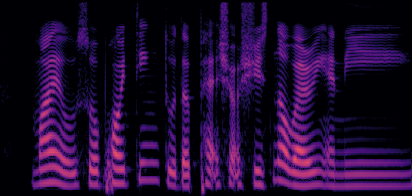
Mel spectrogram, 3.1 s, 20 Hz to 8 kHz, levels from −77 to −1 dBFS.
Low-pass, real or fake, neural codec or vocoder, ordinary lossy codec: none; real; none; none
